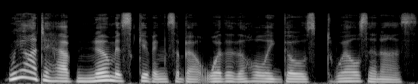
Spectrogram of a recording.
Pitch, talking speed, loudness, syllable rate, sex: 150 Hz, 200 wpm, -19 LUFS, 4.7 syllables/s, female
